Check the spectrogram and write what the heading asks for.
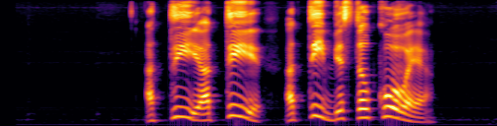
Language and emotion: Russian, angry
